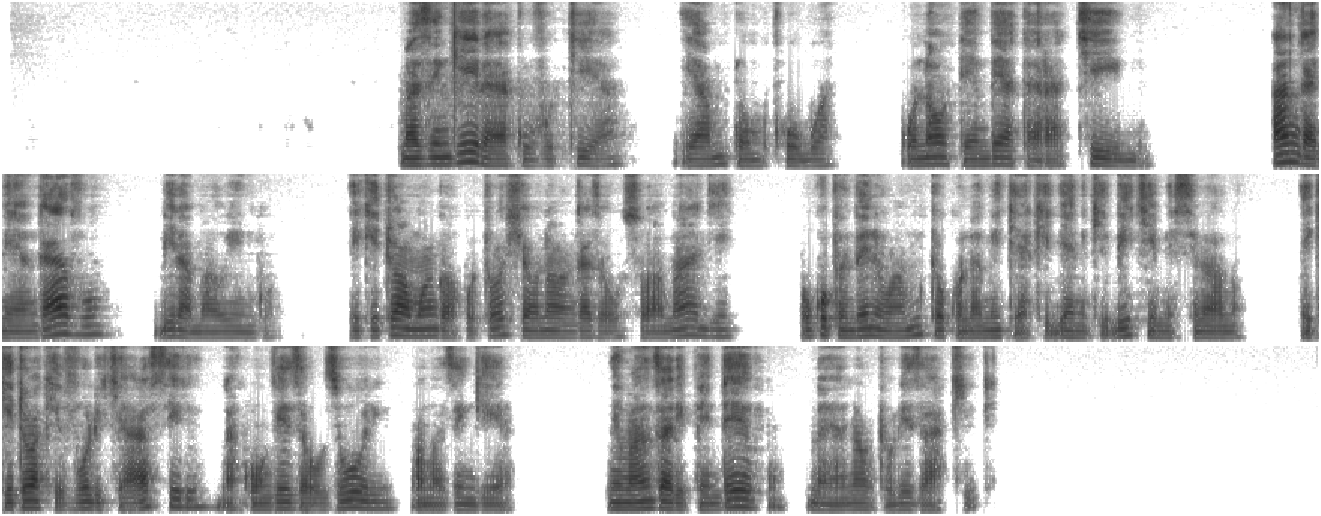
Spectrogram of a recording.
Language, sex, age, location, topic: Swahili, male, 25-35, Dar es Salaam, agriculture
